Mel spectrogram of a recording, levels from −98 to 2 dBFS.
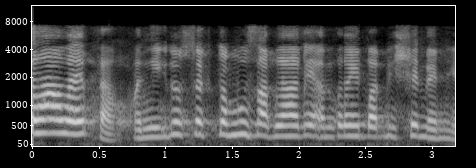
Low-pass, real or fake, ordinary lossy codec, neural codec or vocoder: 7.2 kHz; fake; AAC, 64 kbps; codec, 16 kHz, 1 kbps, FreqCodec, larger model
